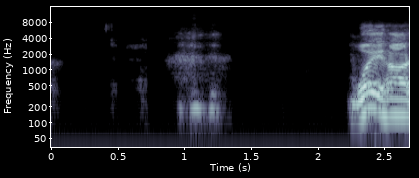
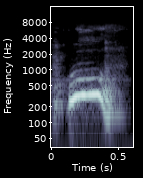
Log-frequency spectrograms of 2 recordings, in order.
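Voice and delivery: high whoop. Real, not acted. Reaction to the heat.

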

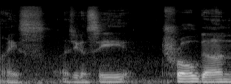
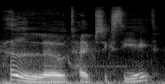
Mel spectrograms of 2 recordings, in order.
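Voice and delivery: gloating hello; 7 dB louder, slower than usual. Real, not acted. Springing ambush on enemy tank.

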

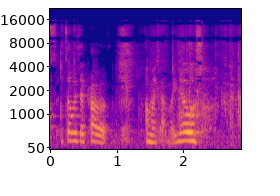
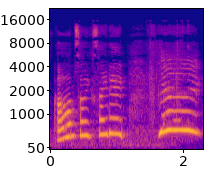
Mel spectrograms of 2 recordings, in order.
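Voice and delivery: high, bright squeal of joy; excited cheer; 12 semitones higher, 4 dB louder, slower than usual. Real, not acted. Unboxing day three for viewers, an excited cheer.

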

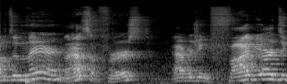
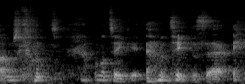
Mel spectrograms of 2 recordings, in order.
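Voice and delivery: laughing; 8 dB quieter, much faster than usual. Real, not acted. Laughing at own bad play.

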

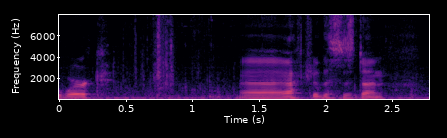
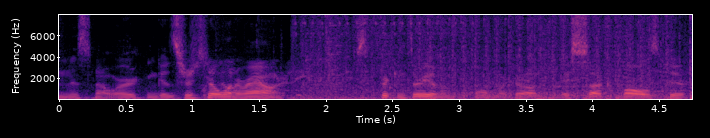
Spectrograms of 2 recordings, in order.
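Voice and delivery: usual speaking voice

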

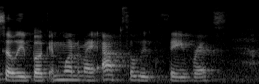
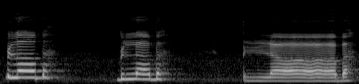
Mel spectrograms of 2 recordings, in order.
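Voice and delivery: each blub lower, last one deep; descending blubs; 3 semitones lower, 5 dB louder, much slower than usual. Acted. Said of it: "makes his voice go lower and lower".

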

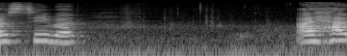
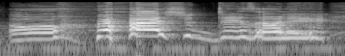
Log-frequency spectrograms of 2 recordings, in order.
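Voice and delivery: higher and louder through laughter; laughing apology; 6 semitones higher, 13 dB louder than usual. Real, not acted. Player apologising to her team, laughing. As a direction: apologise while cracking up.

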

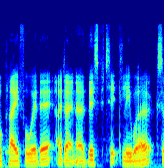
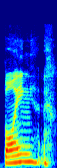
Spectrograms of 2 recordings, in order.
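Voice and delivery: springy boing; 7 semitones higher, 4 dB louder than usual. Pretend. Playful sound-effect word.

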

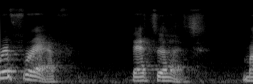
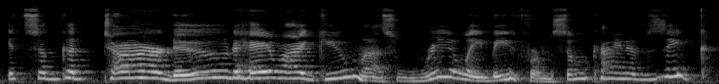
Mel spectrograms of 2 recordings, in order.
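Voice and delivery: higher, loose slacker-dude voice; Clutch, cool dude; 10 semitones higher, 6 dB louder than usual. Acted. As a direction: play the laid-back streetwise rocker.

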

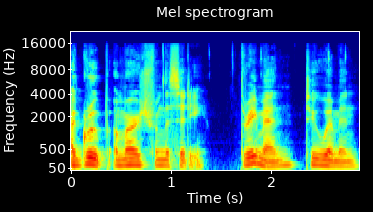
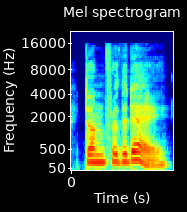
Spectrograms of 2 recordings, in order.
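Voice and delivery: woman's voice; 9 semitones higher than usual. Acted. Female character's dialogue.

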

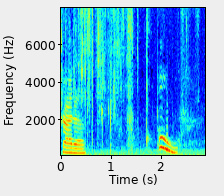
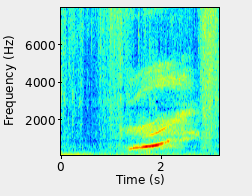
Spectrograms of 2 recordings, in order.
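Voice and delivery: sharp squealing gasp; 12 semitones higher than usual. Real, not acted. Reacting to more helium.

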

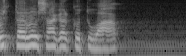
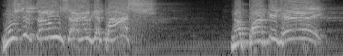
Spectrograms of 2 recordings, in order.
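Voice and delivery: rousing preacher; preaching at full force; 7 semitones higher than usual. Acted. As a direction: build each line to the punchline. Preacher builds to punchline.

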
